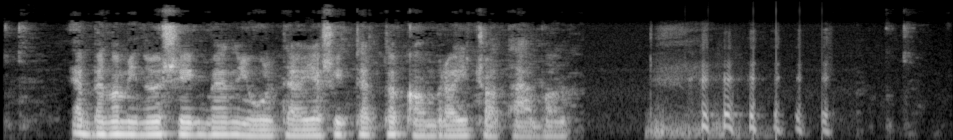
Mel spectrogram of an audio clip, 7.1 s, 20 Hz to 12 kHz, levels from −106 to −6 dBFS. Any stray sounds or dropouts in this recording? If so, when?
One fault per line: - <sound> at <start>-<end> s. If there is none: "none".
- laugh at 4.8-6.4 s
